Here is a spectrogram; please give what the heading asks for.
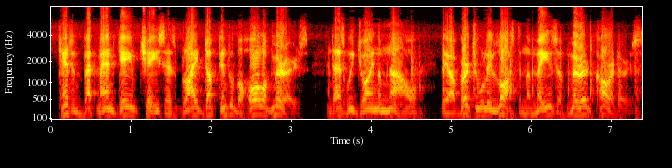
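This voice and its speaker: A man's voice: mid-range voice, pushed and bright, husky, lo-fi sound. A man narrating a vintage radio drama in an emphatic, suspenseful scripted style.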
